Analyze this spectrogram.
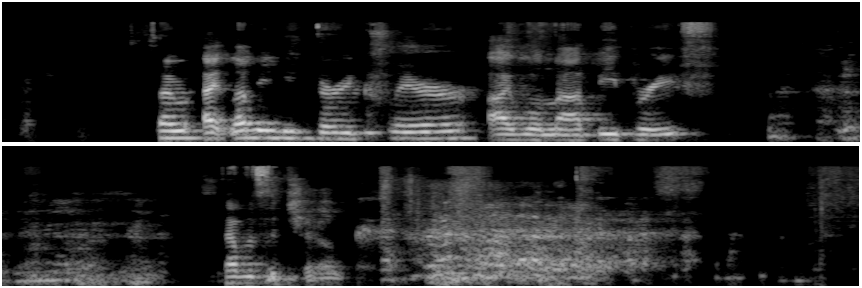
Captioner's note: laughter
